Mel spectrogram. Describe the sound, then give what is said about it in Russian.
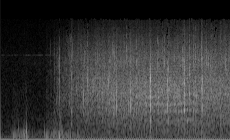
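After a brief quiet moment, an audience bursts into steady applause, a dense crackle of many hands clapping that holds at a fairly even, moderate level until the end. “Но вы мне нравится, вы мне так хорошо хлопаете, я даже уже не волнуюсь.”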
